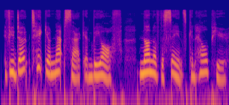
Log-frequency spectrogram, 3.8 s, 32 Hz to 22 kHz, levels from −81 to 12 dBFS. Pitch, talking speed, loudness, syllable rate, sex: 210 Hz, 250 wpm, -19 LUFS, 5.0 syllables/s, female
